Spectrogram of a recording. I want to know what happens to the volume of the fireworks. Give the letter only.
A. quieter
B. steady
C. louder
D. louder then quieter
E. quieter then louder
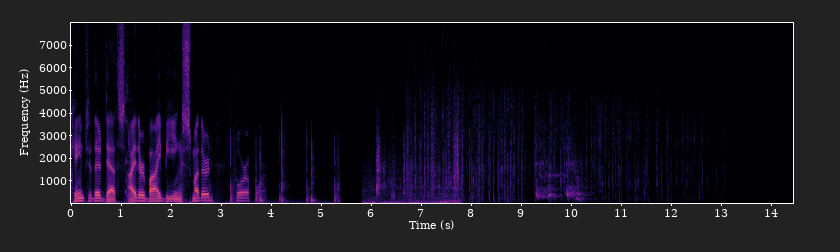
A.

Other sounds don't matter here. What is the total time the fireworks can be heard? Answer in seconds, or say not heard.
7 s.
